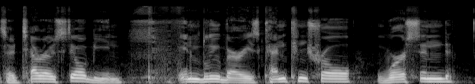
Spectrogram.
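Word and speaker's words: pterostilbene: acrylamide toxicity uh the petrostilbean uh or I guess that's a Arrow still being would be how you pronounce that because that P would be silent so tarot still being in blueberries can control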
